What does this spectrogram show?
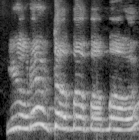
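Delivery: put-on high, loud Water Boy yell; Water Boy impression. Teammate fires back at the trash-talker, high loud Water Boy yell. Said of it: "Sound like freaking the water boy".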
